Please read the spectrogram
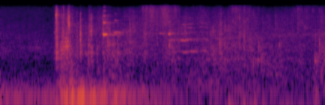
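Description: A wooden door being opened: a click and push about a second in, followed by a few faint, short hinge squeaks.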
